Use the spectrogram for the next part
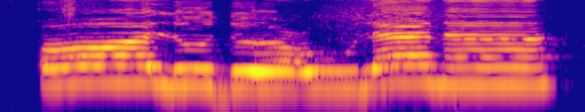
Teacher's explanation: قا heavy starting پہ اور ساتھ میں 2 کاؤنٹس کا اسٹریچ ہوگا۔ لُدْعُ لَنَا اور یہ لام جو ہے یہ ڈائریکٹ جا کر دال میں مرج ہوگا تو یہاں پر قلقلہ ہوگا۔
